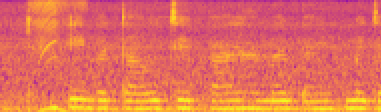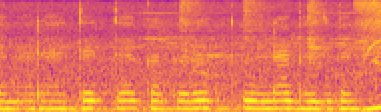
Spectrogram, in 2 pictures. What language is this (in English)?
Maithili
